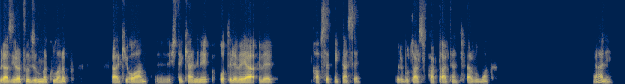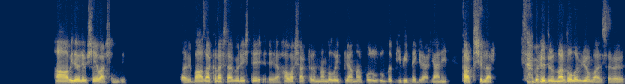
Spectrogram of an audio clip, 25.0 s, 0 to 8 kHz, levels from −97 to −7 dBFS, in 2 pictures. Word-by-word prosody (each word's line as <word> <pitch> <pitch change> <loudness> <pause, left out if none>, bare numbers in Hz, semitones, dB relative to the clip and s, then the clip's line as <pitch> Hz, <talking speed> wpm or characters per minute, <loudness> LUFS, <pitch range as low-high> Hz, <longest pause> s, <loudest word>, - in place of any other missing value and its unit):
biraz 105 -2 +5
yaratıcılığını 105 0 +2
da 105 - +2
kullanıp 105 +3 -2 0.8
belki - - +1
o 105 - +3
an, 100 +4 +1 0.2
eee, 95 -1 -14
işte, 95 - -6
kendini 105 -1 -1
o - - -21 0.2
otele 105 -1 +1
veya 100 0 +6
eve 95 -1 +1 0.8
hapsetmektense, - - -5 0.7
böyle, - - -6
bu - - -6
tarz - - -1
farklı - - 0
alternatifler 100 -1 -2
bulmak. 90 +6 -9 1.9
Yani. - - -4 1.3
A! 110 -1 +5
Bir 110 - +5
de 115 - +8
öyle 115 0 +5
bir 110 - -3
şey 120 +1 +2
var 100 -2 +3
şimdi. 90 -3 -13 1.1
Tabii, 100 -3 -3
bazı 115 +2 +4
arkadaşlar 125 -1 +1
böyle, 120 0 -1
işte, 120 0 -4
eee, 105 -1 -9
hava 110 +3 -1
şartlarından 115 0 -5
dolayı 110 0 -2
planlar 110 -1 -5
bozulduğunda 115 +1 -6
birbirine 105 +1 -5
girer. 85 -4 -7
Yani 95 0 -4 0.3
tartışırlar. - - +3 0.5
Mesela - - -4
böyle - - +6
durumlar 120 -1 +4
da 120 - +7
olabiliyor 115 0 +3
maalesef. 95 -3 -4
Evet. 95 -3 -5
105 Hz, 125 wpm, -23 LUFS, 100-115 Hz, 1.9 s, de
